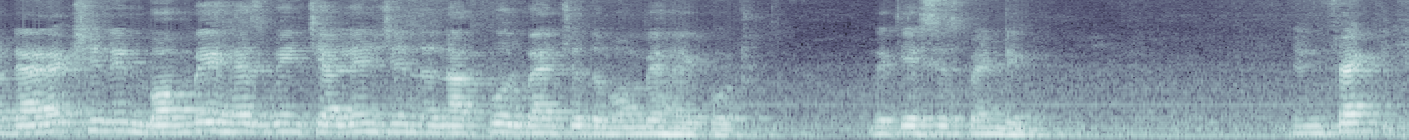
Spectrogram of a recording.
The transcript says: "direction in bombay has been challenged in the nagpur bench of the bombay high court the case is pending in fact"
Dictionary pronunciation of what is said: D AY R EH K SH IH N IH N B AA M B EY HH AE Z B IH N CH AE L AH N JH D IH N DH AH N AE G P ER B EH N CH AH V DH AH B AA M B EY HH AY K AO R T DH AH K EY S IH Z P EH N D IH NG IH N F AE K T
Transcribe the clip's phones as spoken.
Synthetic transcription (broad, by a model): D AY R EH K SH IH N IH N B AA M B EY HH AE Z B IH N CH AE L AH N JH D IH N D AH N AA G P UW B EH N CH AH V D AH B AA M B EY HH AY K AO R T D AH K EY S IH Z P EH N D IH NG IH N F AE K T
